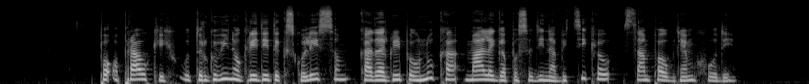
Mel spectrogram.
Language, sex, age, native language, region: Slovenian, female, 18-29, Slovenian, Primorsko-notranjska region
